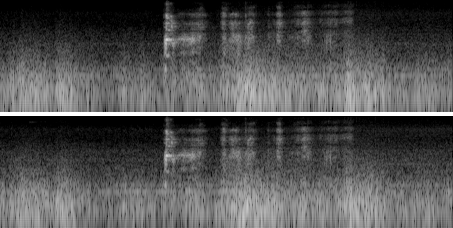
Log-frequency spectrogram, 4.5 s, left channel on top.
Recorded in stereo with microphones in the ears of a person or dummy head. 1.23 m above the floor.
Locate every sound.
1.6 s a dog barking: 10° left (ahead or behind); by 3.5 s centre (ahead or behind)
